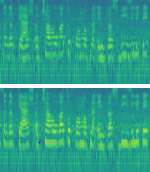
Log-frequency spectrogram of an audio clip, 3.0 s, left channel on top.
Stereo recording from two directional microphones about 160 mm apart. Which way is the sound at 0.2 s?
30° right (ahead or behind).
